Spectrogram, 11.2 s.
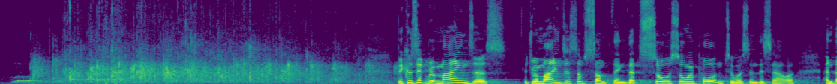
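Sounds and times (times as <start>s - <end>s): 
audience clapping: 0.0s - 5.6s
speech: 5.3s - 11.1s.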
